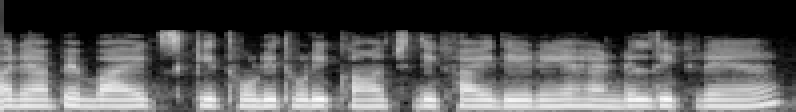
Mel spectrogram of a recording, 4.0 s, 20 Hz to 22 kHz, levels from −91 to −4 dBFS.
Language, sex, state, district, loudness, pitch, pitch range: Hindi, female, Uttar Pradesh, Muzaffarnagar, -15 LUFS, 190 Hz, 185-195 Hz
